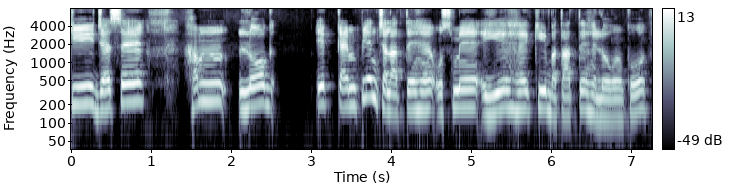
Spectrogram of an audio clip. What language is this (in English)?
Urdu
